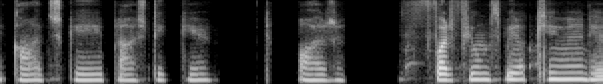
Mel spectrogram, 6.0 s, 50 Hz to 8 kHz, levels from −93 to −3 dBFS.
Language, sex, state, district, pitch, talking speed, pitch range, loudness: Hindi, female, Uttar Pradesh, Shamli, 210 Hz, 110 wpm, 200-225 Hz, -23 LUFS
